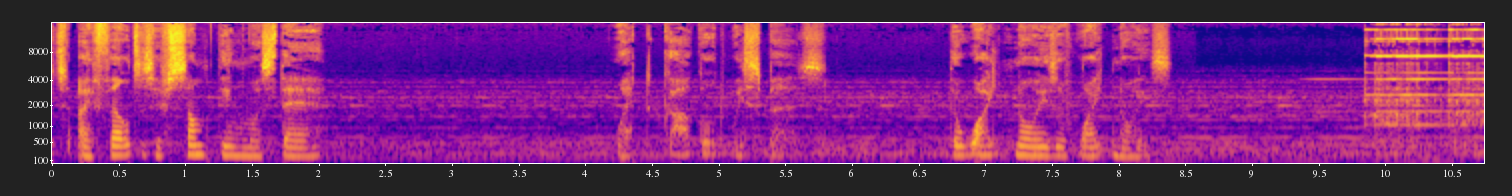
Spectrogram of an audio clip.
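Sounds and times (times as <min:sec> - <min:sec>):
speech: 0:00.0 - 0:02.2, 0:04.2 - 0:06.0, 0:06.7 - 0:08.6
telephone bell ringing with a buzzing metallic trill: 0:09.7 - 0:10.7.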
